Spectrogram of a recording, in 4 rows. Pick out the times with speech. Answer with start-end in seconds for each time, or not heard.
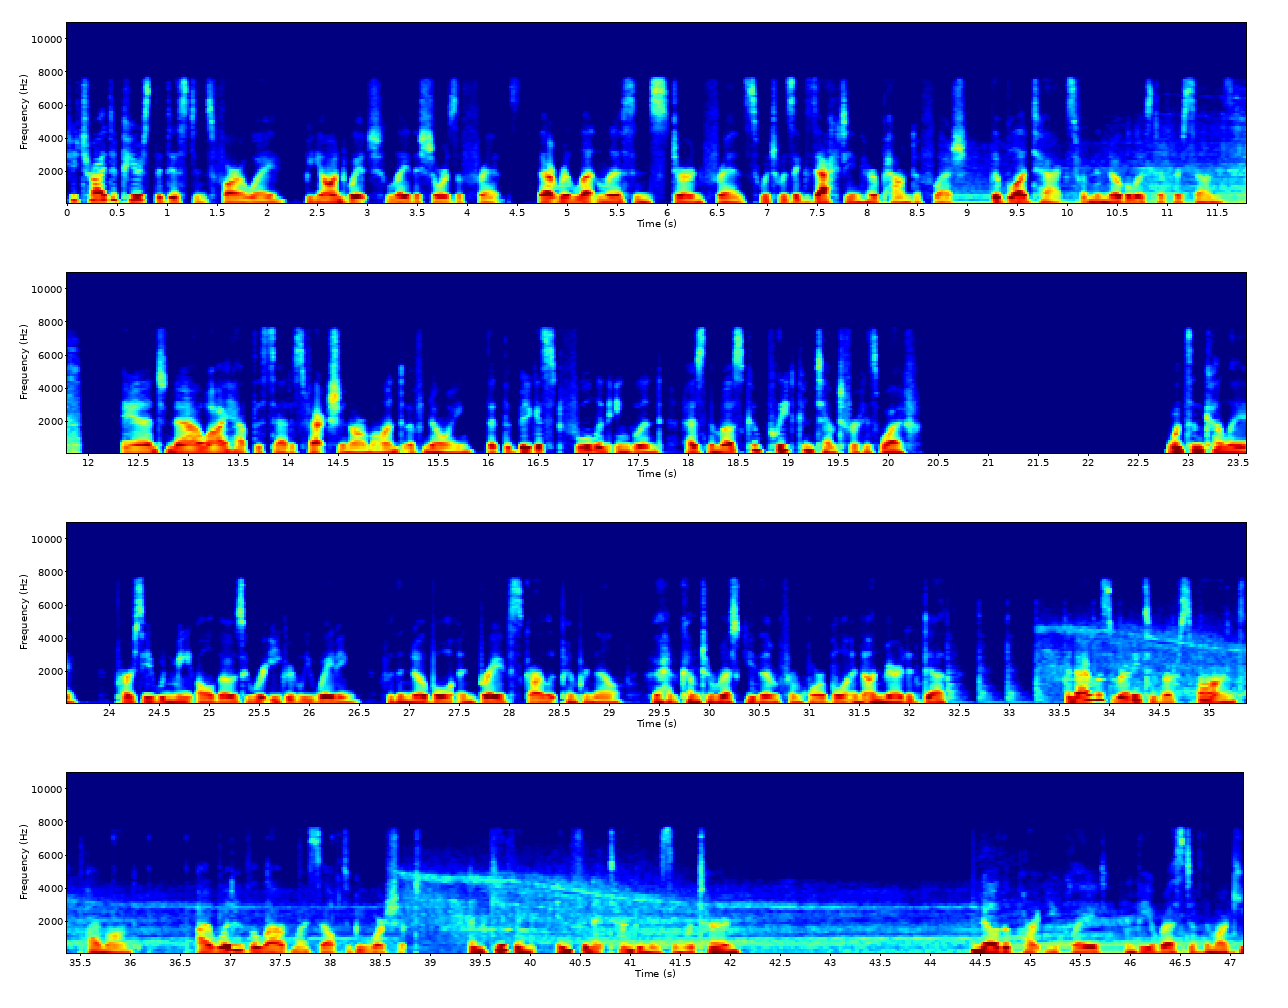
0.0-11.6, 12.3-20.3, 22.8-32.4, 33.5-42.1, 44.4-47.0.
